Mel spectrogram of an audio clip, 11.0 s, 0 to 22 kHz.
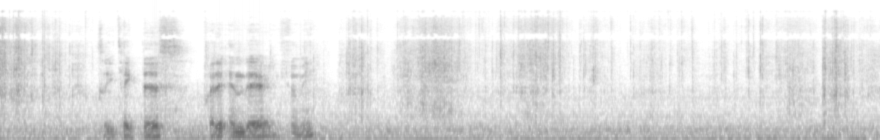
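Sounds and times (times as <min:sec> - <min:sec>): plastic packet crinkling: 0:00.0 - 0:01.2, 0:03.8 - 0:11.0.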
